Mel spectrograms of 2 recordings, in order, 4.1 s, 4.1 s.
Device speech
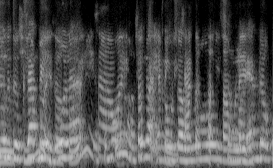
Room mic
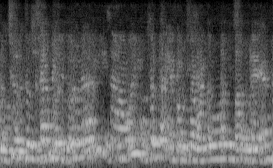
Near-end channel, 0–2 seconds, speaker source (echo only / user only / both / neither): echo only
